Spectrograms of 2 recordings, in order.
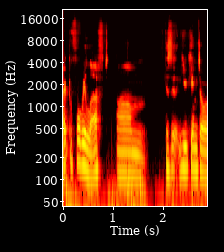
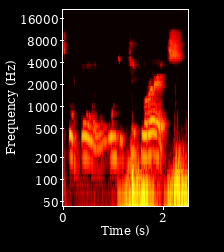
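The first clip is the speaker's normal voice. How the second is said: heavy put-on Eastern European accent, pitched up; 7 semitones higher than usual. Performing an impression when asked, before ending the recording: thick Eastern European accent. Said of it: "speak in thick Eastern European accent".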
